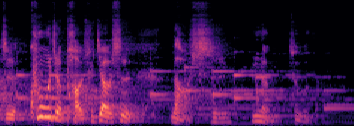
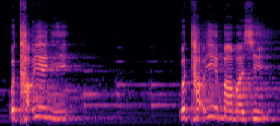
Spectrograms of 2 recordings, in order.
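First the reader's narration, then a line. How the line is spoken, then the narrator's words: Loud. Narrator (Chinese): 阿志大声的对老师说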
